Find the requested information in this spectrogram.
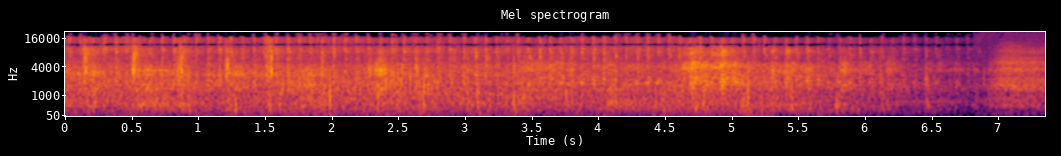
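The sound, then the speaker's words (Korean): Bicycle wheels turn as a child rides a two-wheeler, the brake cable brushing the spokes to make a steady run of quick, bright ticks and rattles that continue throughout before thinning out near the end. “그 자전거 돌아가는 바퀴가 돌아가는 소리는 잘 들리죠. 그 브레이크 선이 약간 그 바퀴 살에 조금씩 닿아서 소리가 좀 크게 들리긴 합니다만은”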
